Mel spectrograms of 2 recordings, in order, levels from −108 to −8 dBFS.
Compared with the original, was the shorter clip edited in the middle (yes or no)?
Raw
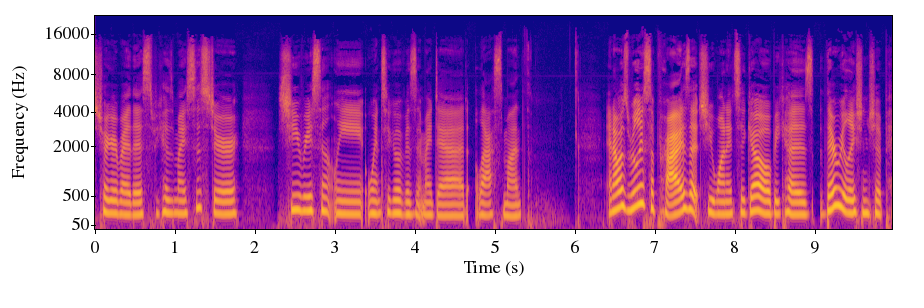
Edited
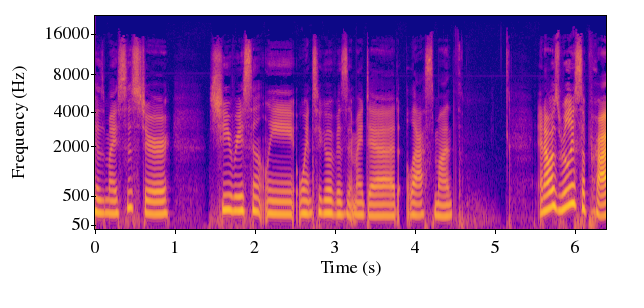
no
